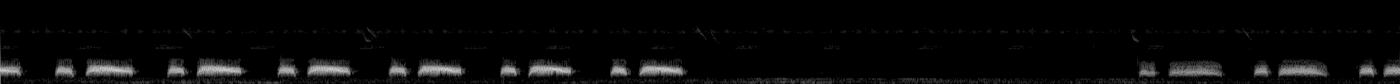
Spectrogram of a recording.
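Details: Steady cooing from a spotted dove in Kon Tum, Vietnam. Paired low coos, short then longer, repeat rhythmically, stop for about four seconds, then resume, all under a continuous high-pitched insect hum.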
